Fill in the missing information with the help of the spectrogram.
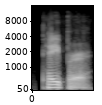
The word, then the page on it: paper: American English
